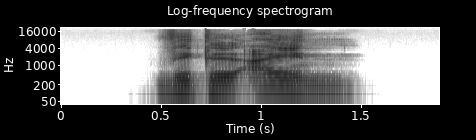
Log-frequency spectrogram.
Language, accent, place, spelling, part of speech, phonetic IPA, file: German, Germany, Berlin, wickel ein, verb, [ˌvɪkl̩ ˈaɪ̯n], De-wickel ein.ogg
- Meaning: inflection of einwickeln: 1. first-person singular present 2. singular imperative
